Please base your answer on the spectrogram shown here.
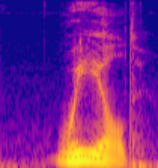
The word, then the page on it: wield: American English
